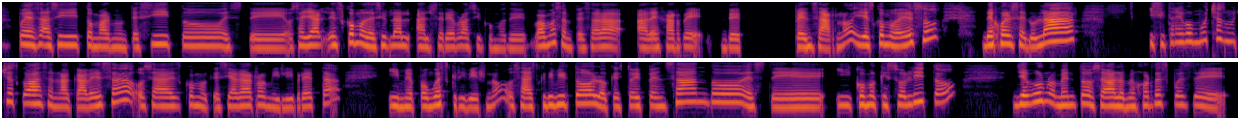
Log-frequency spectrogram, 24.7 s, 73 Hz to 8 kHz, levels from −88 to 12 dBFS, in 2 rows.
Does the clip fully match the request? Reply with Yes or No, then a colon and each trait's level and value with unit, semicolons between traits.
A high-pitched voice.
Yes: high, 215 Hz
